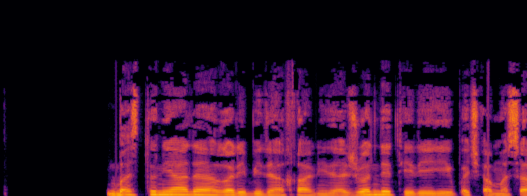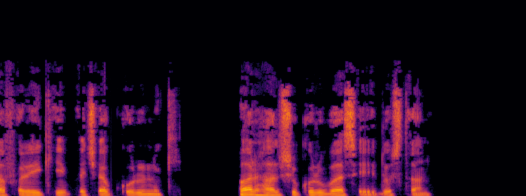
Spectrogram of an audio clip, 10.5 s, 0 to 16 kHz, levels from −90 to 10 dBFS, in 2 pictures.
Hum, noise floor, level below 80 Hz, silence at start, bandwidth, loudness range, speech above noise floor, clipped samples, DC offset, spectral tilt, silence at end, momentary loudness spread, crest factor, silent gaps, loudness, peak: none; under -90 dBFS; -50 dBFS; 1.05 s; 11 kHz; 4 LU; over 74 dB; under 0.1%; under 0.1%; -5 dB/octave; 1 s; 10 LU; 16 dB; 7.09-7.65 s; -16 LUFS; 0 dBFS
